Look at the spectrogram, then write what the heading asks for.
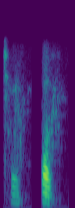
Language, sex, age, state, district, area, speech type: Hindi, male, 60+, Madhya Pradesh, Bhopal, urban, conversation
